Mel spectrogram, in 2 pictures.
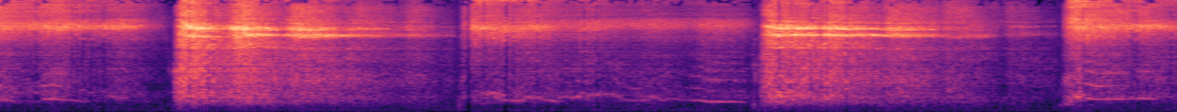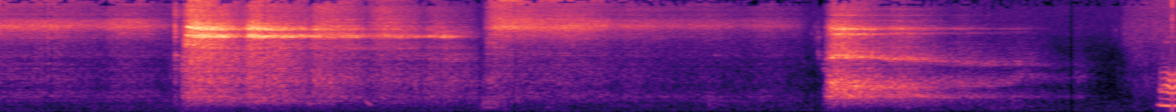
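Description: Slow, deep breaths drawn in and let out during a calming breathing exercise, loud and close, each long hissing inhale or exhale separated by brief pauses, repeating about seven times with no talk.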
